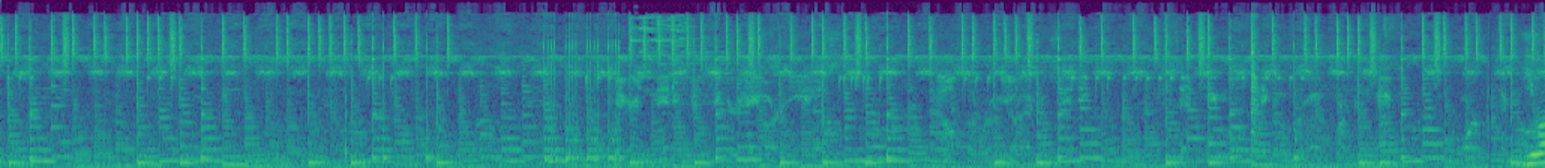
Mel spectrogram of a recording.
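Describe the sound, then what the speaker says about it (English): Crickets chirp steadily in the background, a continuous high-pitched pulsing trill running the whole time beneath other sound. "She's incorporating the crickets in the background."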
